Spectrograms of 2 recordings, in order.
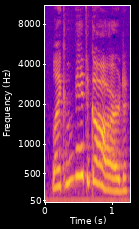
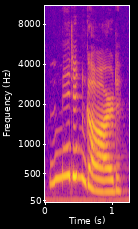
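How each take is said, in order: First: "like Midgard" drawn out slowly, high and loud; stretched delight. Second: "Midgard" called out high and loud in glee; light up at a familiar name; delighted recognition. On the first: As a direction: savor the name of home. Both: Retold or imitated. Bryce strangely comforted by Midgard.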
